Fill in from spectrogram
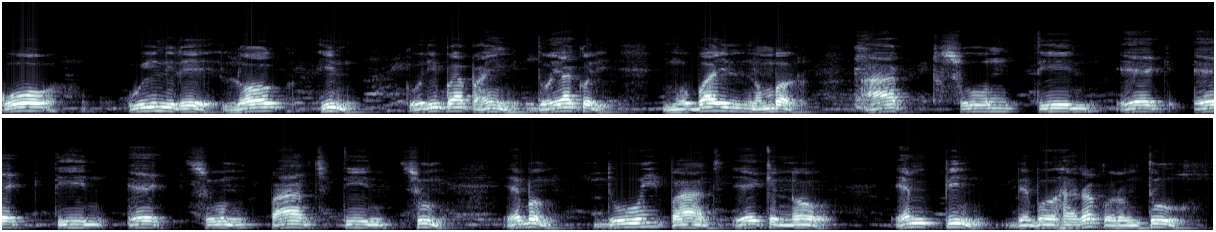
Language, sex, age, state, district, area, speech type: Odia, male, 45-60, Odisha, Balasore, rural, read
